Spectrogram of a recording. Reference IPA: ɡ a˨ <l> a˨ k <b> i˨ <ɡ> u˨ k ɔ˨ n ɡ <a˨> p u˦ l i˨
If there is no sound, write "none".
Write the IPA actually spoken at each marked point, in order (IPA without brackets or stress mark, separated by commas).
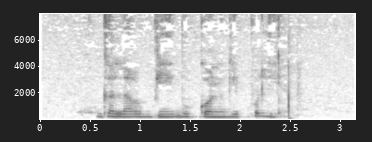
l, b, b, i˨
